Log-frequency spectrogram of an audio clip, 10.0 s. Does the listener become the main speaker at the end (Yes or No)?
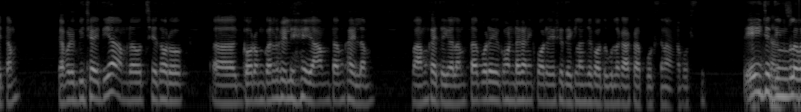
No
